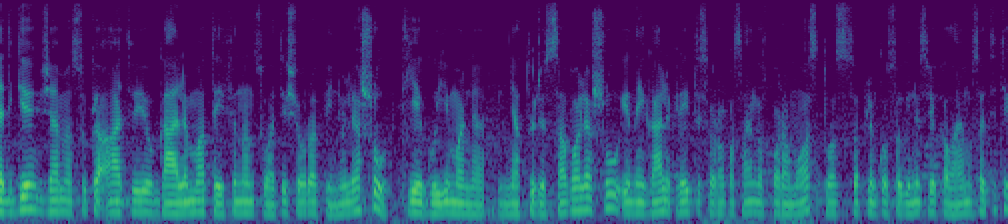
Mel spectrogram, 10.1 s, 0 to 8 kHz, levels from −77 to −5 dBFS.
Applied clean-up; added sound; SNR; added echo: none; none; none; none.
